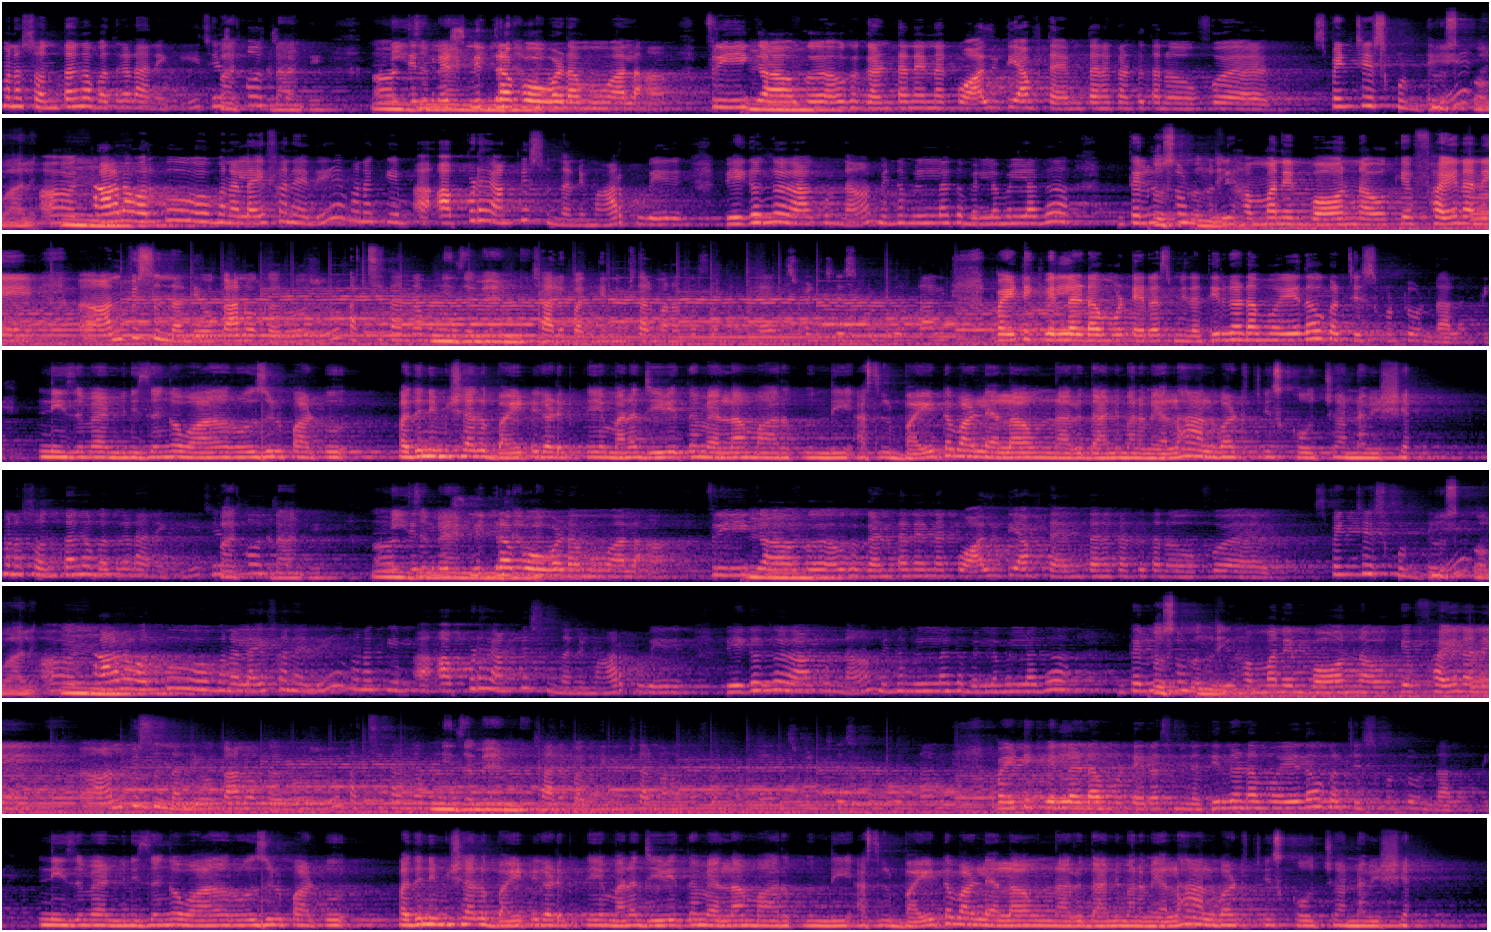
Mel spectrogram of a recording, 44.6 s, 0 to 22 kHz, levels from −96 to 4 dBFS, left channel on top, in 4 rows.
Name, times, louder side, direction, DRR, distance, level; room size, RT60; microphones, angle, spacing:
voice 1, 0.0-2.5 2.8-5.0 5.3-9.5 10.0-11.0 11.4-19.2 19.6-25.7 26.3-33.5, left 4 dB, 60° left, 10 dB, 1.2 m, -30 dB
voice 2, 1.6-2.3 2.8-4.0 5.6-6.1 10.7-12.1 19.8-20.3 25.5-26.3 33.7-36.1 36.4-44.0, left 1 dB, 10° left, 7 dB, 0.9 m, -28 dB
Aircraft, 20.1-32.9, equal, 50° right, 3.3 m, -46 dB
sound 1, 22.2-31.1, left 4 dB, 40° left, 1.7 m, -34 dB
29.0 x 20.0 x 7.2 m, 2.4 s
head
